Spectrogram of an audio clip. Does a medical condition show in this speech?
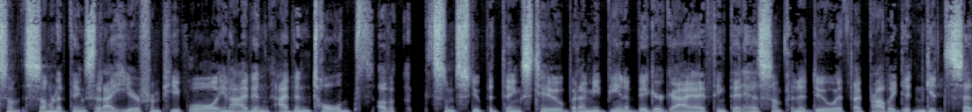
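No.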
